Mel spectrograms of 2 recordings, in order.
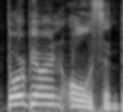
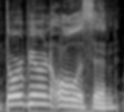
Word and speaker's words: Thorbjørn Olesen: I'm going to go with a recent champion on the DP World Tour, and that is Thorbjørn Olesen. Did I say that right? – Yeah, you did. – Thorbjørn Olesen. – Olesen.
